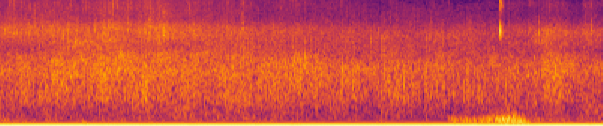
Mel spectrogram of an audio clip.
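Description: An audience claps together in steady, sustained applause, a dense wash of many hands for the full few seconds, with no voices standing out.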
